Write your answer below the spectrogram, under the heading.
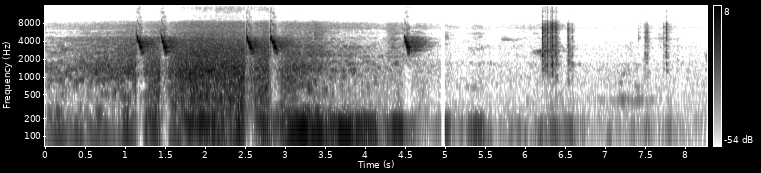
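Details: Kurincang giving quick high downslurred chips in pairs over a low droning hum, then quieter with a few scattered hissy sounds.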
